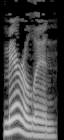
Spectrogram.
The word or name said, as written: merilyn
